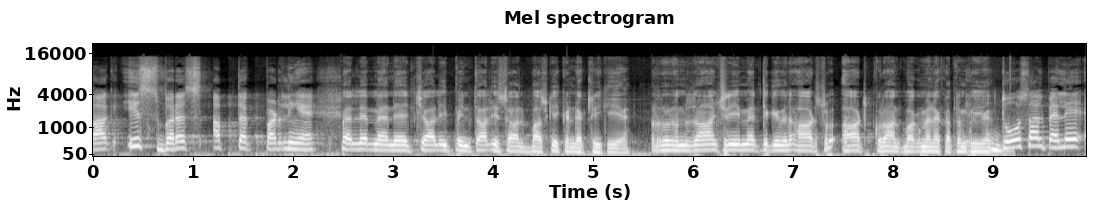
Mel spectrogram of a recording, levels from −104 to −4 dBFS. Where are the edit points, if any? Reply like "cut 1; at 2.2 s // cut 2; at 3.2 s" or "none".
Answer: cut 1; at 2.4 s // cut 2; at 5.5 s // cut 3; at 9.0 s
